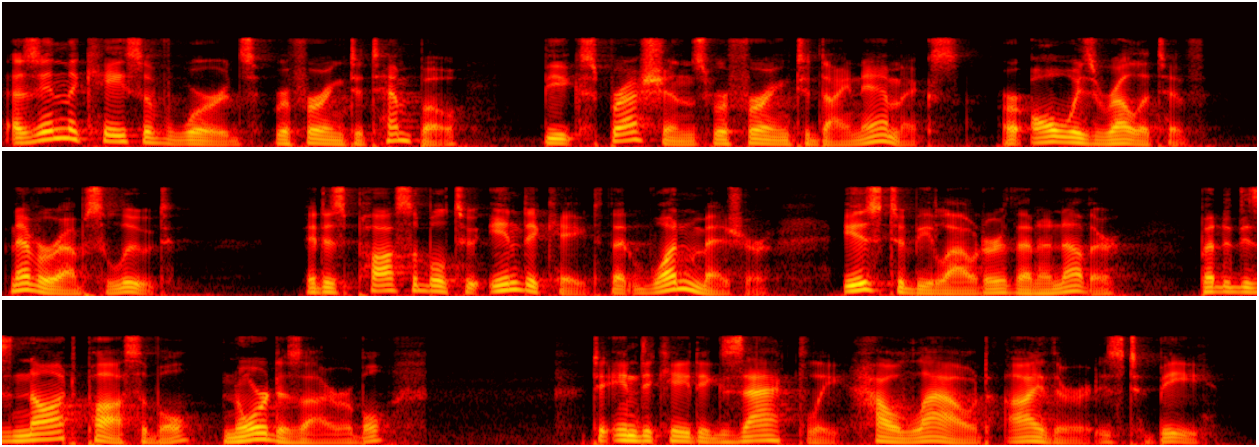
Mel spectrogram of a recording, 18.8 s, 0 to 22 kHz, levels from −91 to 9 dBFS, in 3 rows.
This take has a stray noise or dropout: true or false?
false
